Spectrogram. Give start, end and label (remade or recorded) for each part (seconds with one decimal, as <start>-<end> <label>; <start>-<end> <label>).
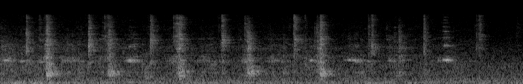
0.0-1.5 remade; 1.5-4.1 recorded; 4.1-4.7 remade; 4.7-5.2 recorded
